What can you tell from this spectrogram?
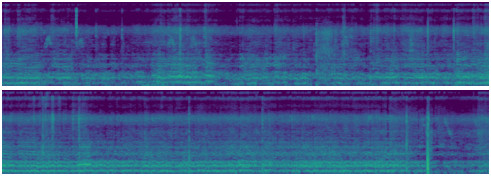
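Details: Many Western honey bees at a hive give a steady, droning hum, with low tones wavering continuously.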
